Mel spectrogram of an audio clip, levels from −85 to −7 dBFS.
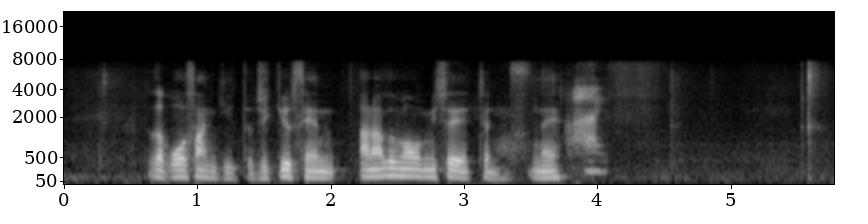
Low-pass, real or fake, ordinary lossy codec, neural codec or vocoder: none; fake; none; codec, 16 kHz, 0.8 kbps, ZipCodec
